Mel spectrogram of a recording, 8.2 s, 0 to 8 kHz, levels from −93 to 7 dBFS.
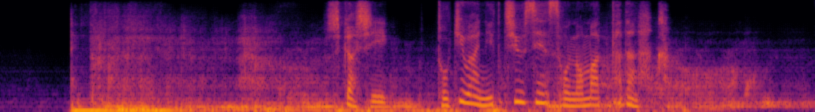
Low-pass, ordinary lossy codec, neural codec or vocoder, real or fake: none; none; codec, 16 kHz, 1 kbps, X-Codec, HuBERT features, trained on LibriSpeech; fake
